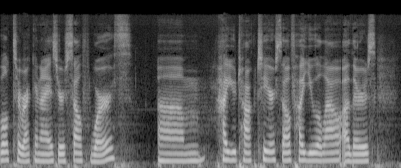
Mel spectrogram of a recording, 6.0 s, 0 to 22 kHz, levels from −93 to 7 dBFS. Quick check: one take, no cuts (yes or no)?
yes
